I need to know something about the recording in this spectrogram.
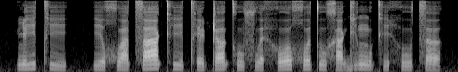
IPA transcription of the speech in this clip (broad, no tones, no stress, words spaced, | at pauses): ɳitʰi | iχʷat͡sakʰi tʰeʈɐkʰusʷɛ ho χʷɘt̪uxa ɡiŋʷɘkʰi hut͡sɐ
